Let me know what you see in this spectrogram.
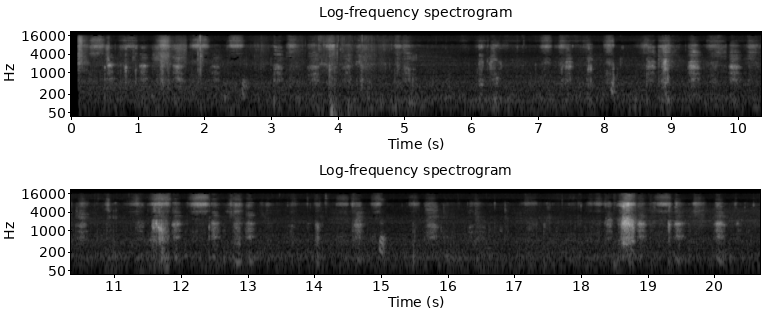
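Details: A dog named Rufie gives repeated short, harsh, breathy bursts with noisy, wheezy breathing between them; coughing.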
